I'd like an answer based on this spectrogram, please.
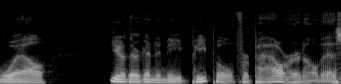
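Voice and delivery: ordinary talk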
